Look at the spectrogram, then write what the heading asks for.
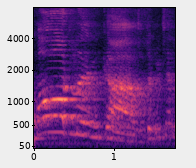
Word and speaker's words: Magdalen: in college excuse me model megalin College oh I think you guys pronounce it modlin oh modlin College I pretend like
